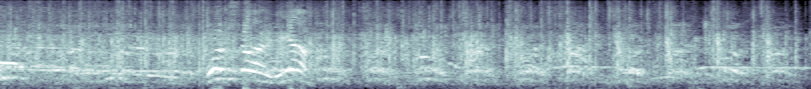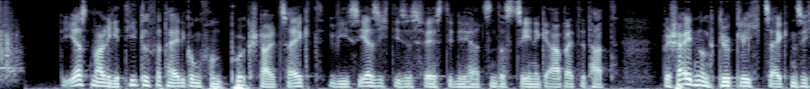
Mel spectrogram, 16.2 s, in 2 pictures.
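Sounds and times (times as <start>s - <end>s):
crowd applause and cheering: 0.0s - 8.4s
speech: 8.8s - 16.2s.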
